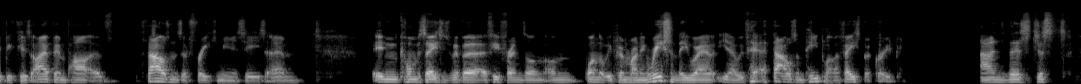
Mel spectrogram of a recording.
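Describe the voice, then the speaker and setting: A man hosting a podcast, explaining things earnestly in casual conversation. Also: on the low side. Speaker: podcast host.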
